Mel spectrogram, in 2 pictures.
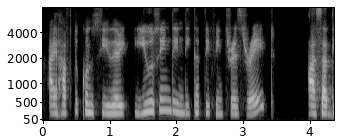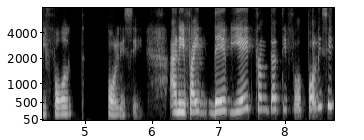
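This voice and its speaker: A woman with a fairly high, slightly bright voice and no echo presents a professional webinar. Like a lecturer, she walks listeners through points in an explanatory, emphatic way, posing questions and then answering them.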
